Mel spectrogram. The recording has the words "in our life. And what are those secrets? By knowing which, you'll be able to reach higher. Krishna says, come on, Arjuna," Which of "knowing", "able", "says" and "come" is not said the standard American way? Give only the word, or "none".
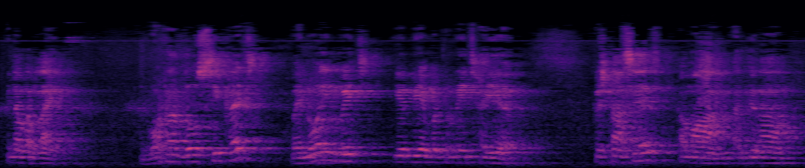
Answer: says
